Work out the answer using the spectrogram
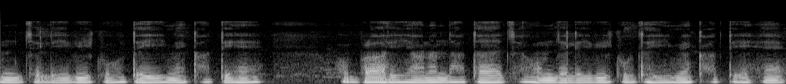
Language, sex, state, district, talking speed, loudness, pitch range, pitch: Hindi, male, Uttar Pradesh, Jalaun, 145 wpm, -18 LUFS, 100-110 Hz, 100 Hz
